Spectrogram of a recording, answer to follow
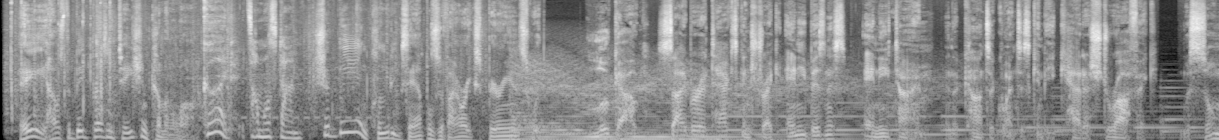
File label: Radio Spot; FID Look Out Small Business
